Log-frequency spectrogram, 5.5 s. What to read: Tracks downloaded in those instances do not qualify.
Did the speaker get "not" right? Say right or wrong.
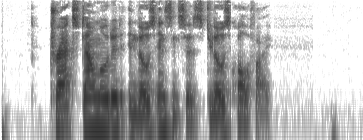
wrong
